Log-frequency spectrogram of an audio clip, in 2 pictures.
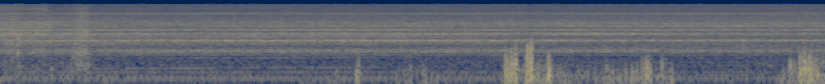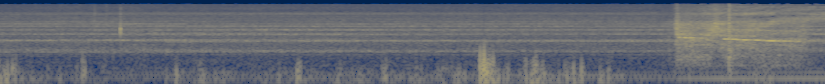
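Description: Aquarium diaphragm (membrane) air pump humming steadily as it inflates a vinyl paddling pool, with a few dull thumps of handling against the pool.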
